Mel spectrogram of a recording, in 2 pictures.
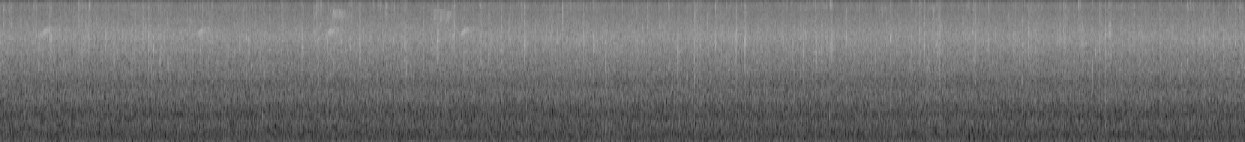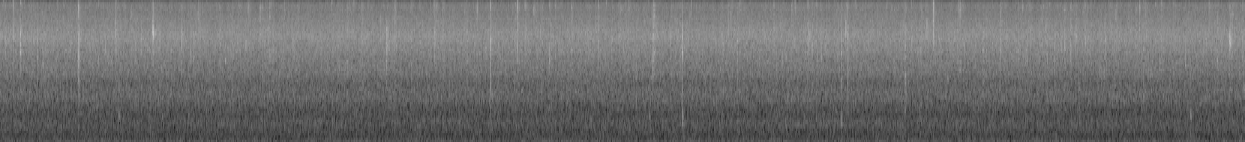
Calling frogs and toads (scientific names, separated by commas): none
